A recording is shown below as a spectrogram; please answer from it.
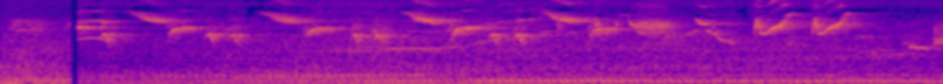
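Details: Black-and-white Asian pied starling in care, in nonstop song: a brief click, then a steady stream of sweeping whistled notes and chirps at high pitch, one after another without pause, over faint low hum.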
